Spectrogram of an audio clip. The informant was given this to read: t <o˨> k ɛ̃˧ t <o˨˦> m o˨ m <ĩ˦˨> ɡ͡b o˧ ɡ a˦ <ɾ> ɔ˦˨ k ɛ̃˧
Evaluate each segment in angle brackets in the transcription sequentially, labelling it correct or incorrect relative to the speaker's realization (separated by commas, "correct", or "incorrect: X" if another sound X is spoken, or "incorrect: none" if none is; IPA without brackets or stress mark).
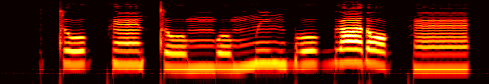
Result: incorrect: o˧, incorrect: o˨, incorrect: ĩ˧, correct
